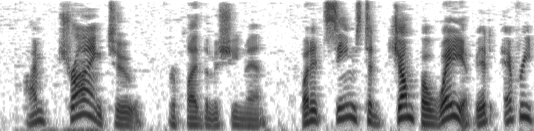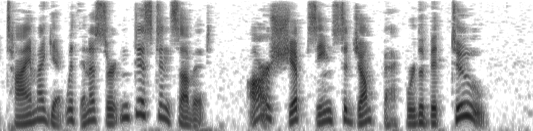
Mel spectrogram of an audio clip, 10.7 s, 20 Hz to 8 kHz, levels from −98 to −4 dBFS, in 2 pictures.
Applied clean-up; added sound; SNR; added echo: classical method Wiener filter.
